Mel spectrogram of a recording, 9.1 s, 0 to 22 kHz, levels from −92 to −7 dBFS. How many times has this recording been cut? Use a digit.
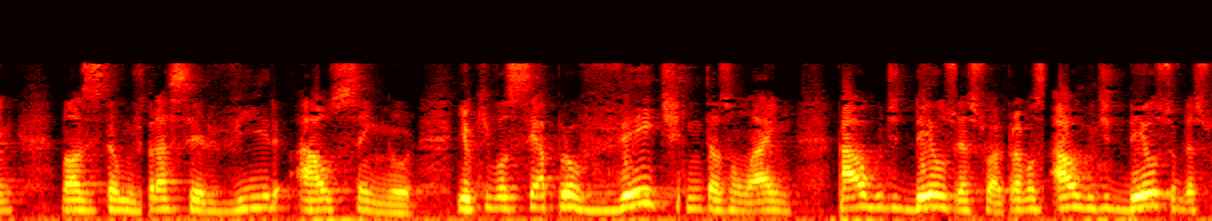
7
